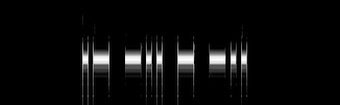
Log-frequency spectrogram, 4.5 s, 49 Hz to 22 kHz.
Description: Morse code, heard as a keyed tone, about 17 wpm, 700 Hz. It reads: ADTD
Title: All Cut Numbers - 4-Digit 17wpm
